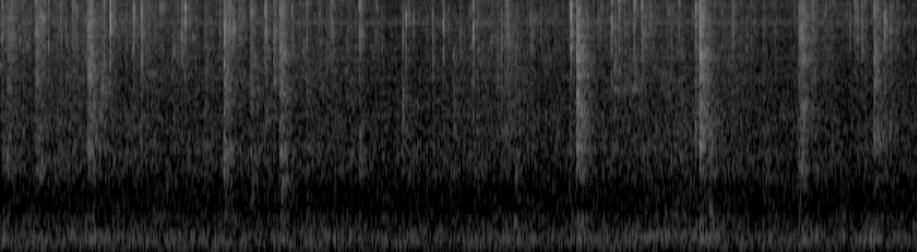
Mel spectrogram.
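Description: Scattered light clicks and taps, a few each second, from reporters typing on laptop keyboards, over a low steady room hum.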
